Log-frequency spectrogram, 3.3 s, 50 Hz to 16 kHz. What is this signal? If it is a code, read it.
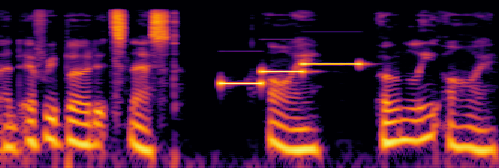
Telephone call progress tone (North American plan), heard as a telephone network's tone, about 910, 1370, 1800 Hz, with speech in English. Special information tone.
